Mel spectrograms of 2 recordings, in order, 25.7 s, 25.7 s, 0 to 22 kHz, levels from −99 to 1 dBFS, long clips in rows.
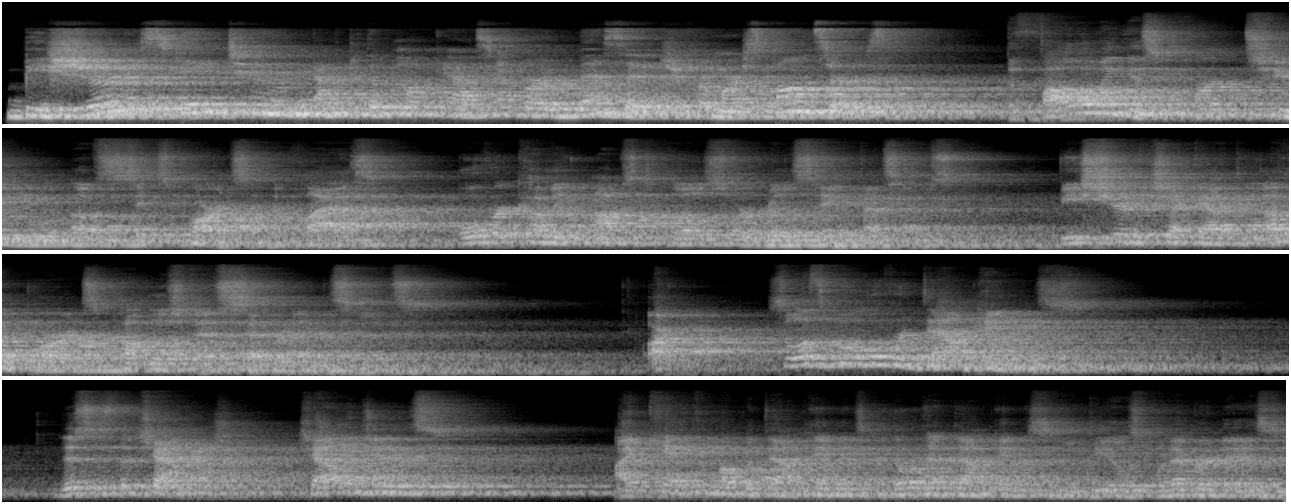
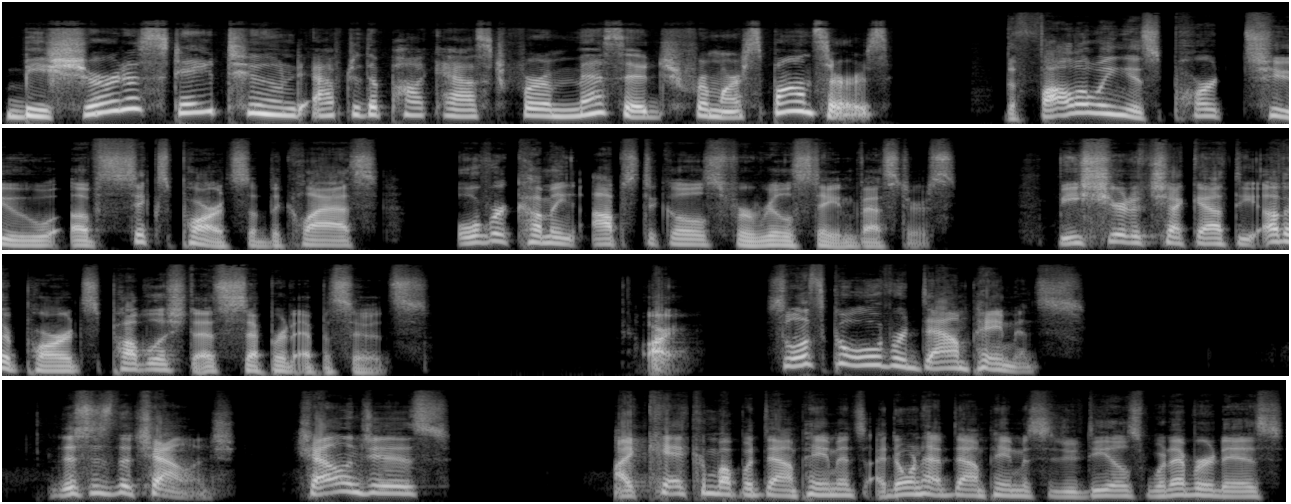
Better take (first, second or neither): second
